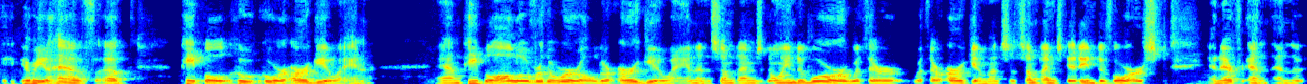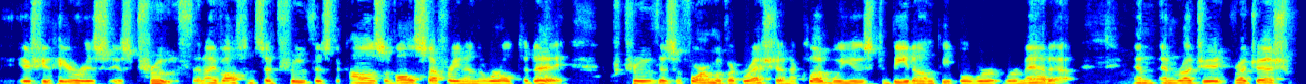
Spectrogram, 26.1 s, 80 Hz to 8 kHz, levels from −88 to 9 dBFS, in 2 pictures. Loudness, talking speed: -17 LUFS, 180 wpm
